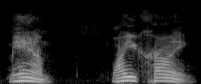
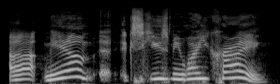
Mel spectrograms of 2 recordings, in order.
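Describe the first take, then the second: First: Calm, measured, respectful question; unhurried courteous address. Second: High, hesitant, awkward interruption; tentative angel caught off script; flustered angels. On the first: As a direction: ask her gently, without condescension. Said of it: "It's super respectful". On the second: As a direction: pipe up uncertainly, pitched well above usual. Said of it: "They couldn't even say their line". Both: Acted.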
